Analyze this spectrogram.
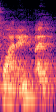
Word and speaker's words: Twinning: It's pronounced Twining. Oh, I think you've only ever seen it written.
